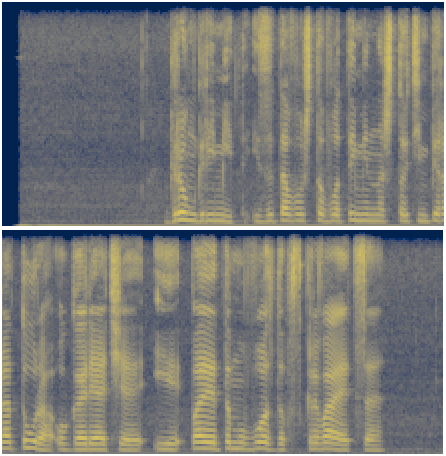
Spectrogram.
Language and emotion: Russian, positive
